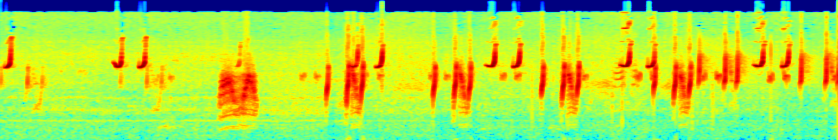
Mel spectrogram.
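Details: Repeated high hooked quail notes in small clusters, with a coarse buzzy call early on and scattered lower chirps. Presented as a night-time sound for hunting.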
